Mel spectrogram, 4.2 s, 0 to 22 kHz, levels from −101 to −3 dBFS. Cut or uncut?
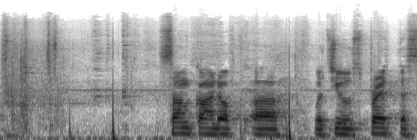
cut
